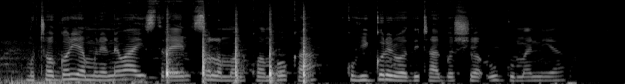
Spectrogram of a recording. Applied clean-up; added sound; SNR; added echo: classical method spectral subtraction.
